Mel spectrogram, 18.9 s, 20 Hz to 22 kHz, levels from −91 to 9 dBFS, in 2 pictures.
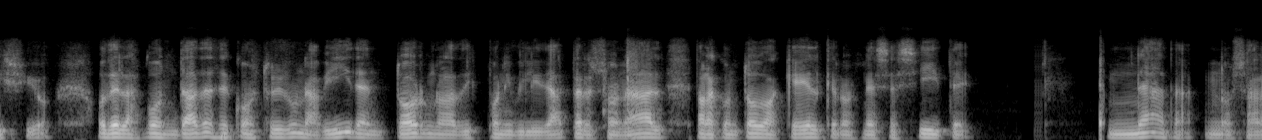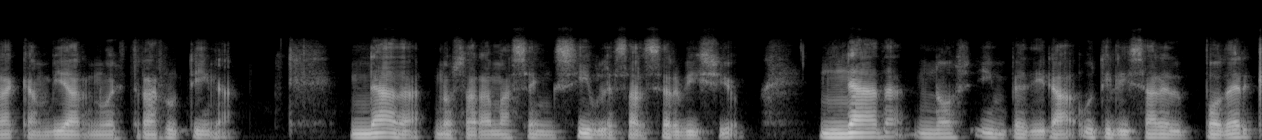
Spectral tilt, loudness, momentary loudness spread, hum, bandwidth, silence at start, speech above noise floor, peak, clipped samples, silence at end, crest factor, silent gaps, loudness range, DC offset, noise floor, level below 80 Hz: -7.5 dB/octave; -25 LUFS; 10 LU; none; 7.2 kHz; 0 s; 35 dB; -2 dBFS; under 0.1%; 0.1 s; 22 dB; none; 5 LU; under 0.1%; -59 dBFS; -56 dBFS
